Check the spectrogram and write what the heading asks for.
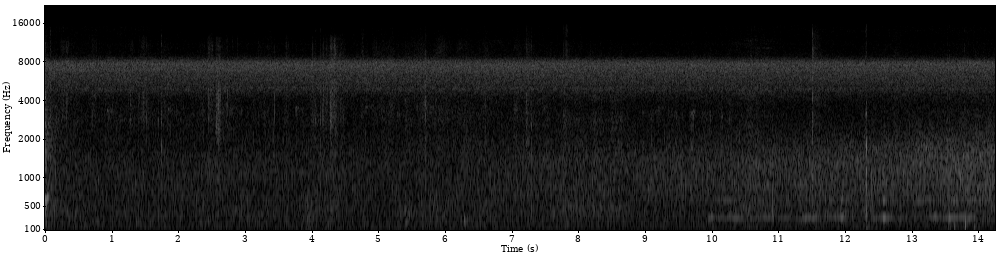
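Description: Steady high-pitched chorus of insects, with a few faint ticks from a knife notching a green stick. From about ten seconds in, a low buzz from a flying insect comes and goes.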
